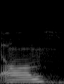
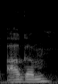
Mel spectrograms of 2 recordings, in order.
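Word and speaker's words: Ogham: She gives stuff on the Om or the Agam, depending on your pronunciation.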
